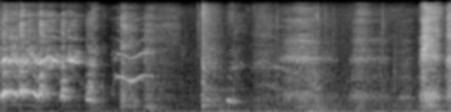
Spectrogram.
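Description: A domestic cat giving a short, wavering meow about a second in, after a moment of laughter. A short loud burst of noise comes near the end.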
